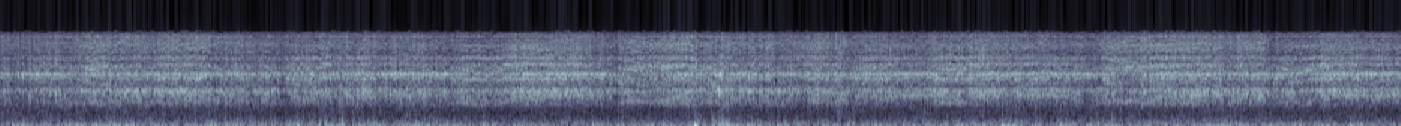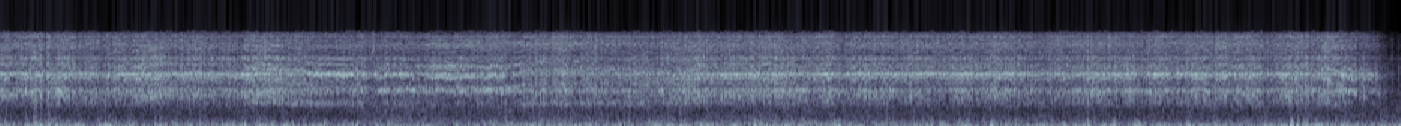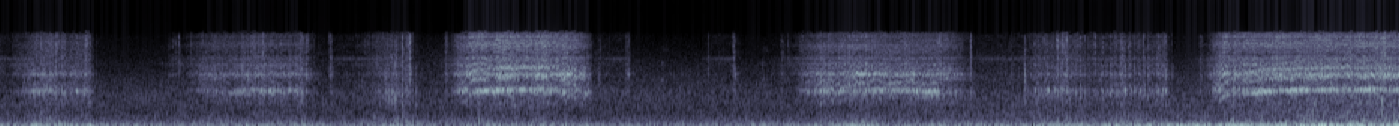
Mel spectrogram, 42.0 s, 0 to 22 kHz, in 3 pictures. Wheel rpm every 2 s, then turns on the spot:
230, 230, 220, 220, 220, 220, 220, 230, 200, 170, 210, 230, 230, 170, 20, 30, 80, 10, 60, 30, 120.
28-30 34-36 38-40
